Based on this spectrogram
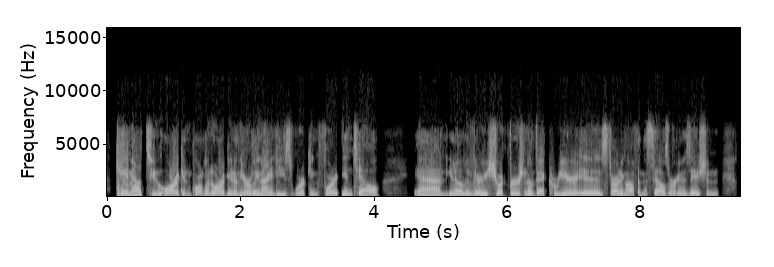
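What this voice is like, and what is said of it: New York accent. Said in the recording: “If I haven't betrayed myself in the first 10 seconds, my accent is from New York, born and raised New Yorker.”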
